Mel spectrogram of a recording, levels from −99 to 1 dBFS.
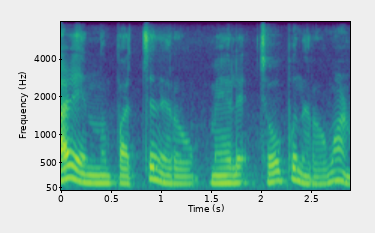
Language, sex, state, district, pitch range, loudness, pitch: Malayalam, male, Kerala, Kasaragod, 135-170 Hz, -19 LUFS, 140 Hz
